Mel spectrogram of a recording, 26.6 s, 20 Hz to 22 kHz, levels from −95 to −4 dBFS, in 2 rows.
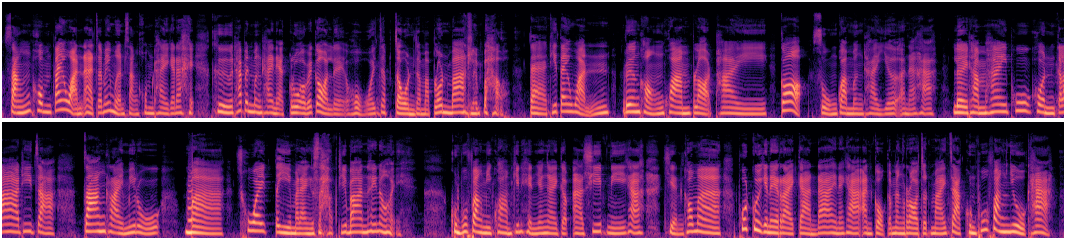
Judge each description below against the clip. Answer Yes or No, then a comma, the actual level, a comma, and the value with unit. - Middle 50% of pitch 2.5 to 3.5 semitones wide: No, average, 4.0 semitones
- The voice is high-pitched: Yes, high, 200 Hz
